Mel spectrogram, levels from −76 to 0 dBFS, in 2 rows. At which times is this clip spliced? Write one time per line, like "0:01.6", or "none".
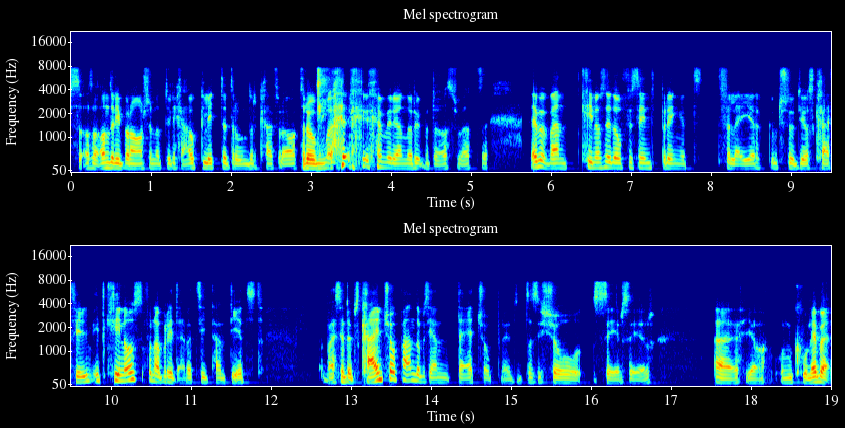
0:02.8
0:05.6
0:10.4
